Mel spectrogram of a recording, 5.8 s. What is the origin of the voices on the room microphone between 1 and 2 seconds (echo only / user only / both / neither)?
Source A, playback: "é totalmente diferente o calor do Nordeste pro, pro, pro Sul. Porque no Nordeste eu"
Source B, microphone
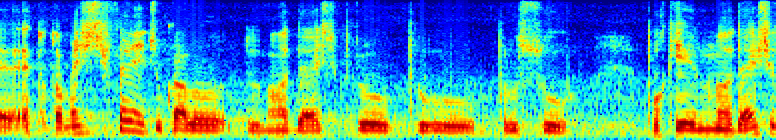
echo only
